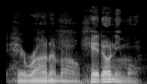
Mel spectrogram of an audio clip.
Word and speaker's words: Geronimo: So think Geronimo, but with a J, pronounced Geronimo.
